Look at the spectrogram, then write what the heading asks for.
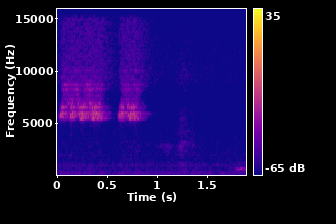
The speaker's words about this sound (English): You guys are just going to hear a weird chirping sound in the background. You're just going to have to deal with it. It is Loki.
